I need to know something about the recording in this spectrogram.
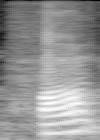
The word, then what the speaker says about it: homme: Homme here, it is silent.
